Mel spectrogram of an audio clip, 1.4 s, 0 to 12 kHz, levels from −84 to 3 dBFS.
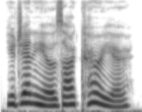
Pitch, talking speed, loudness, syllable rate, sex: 230 Hz, 125 wpm, -17 LUFS, 4.9 syllables/s, female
